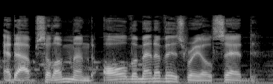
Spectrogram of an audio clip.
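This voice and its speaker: Low-voiced man narrating scripture. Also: normal speed, a bit bright. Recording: faint music bed.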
